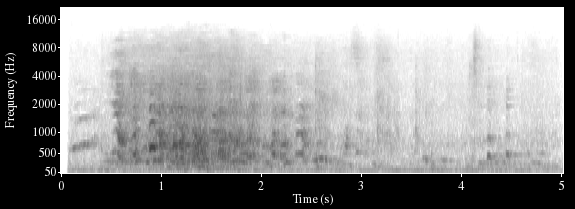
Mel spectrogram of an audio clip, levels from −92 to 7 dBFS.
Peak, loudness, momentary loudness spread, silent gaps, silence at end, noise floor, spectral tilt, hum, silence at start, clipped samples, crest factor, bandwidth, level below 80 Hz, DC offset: -16 dBFS; -32 LUFS; 25 LU; none; 0.15 s; -56 dBFS; -4.5 dB/octave; none; 0.1 s; under 0.1%; 20 dB; 15 kHz; -70 dBFS; under 0.1%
